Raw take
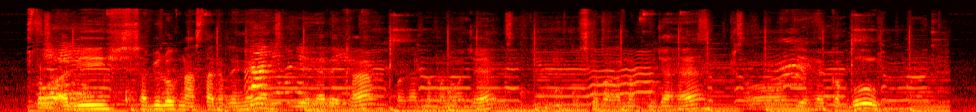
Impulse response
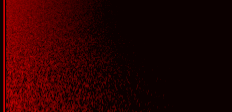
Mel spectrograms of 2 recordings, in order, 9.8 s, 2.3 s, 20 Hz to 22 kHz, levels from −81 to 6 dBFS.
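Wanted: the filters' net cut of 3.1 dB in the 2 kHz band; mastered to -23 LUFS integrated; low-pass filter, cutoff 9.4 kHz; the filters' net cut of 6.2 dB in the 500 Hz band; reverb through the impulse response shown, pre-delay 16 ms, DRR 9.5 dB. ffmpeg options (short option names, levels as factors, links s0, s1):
-filter_complex "[0:a]lowpass=9400,equalizer=f=500:t=o:g=-7.5,equalizer=f=2000:t=o:g=-3.5,asplit=2[s0][s1];[1:a]atrim=start_sample=2205,adelay=16[s2];[s1][s2]afir=irnorm=-1:irlink=0,volume=0.316[s3];[s0][s3]amix=inputs=2:normalize=0,volume=1.41"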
